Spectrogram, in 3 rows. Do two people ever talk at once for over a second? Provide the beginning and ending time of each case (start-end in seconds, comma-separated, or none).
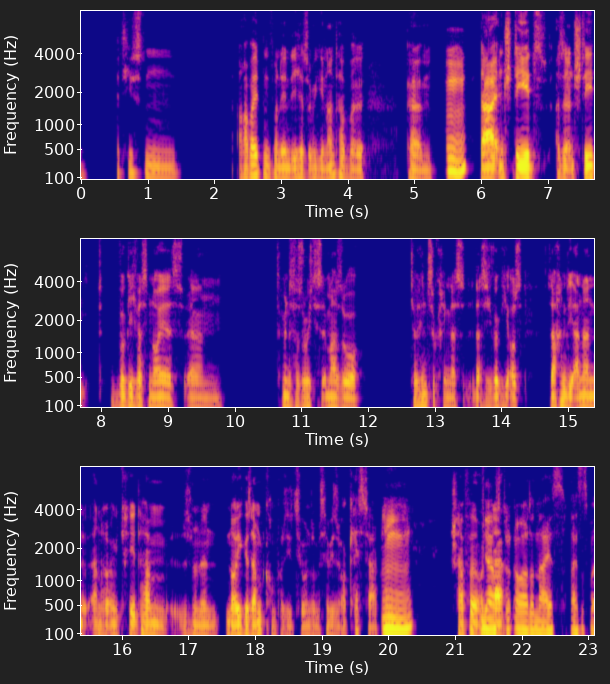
none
